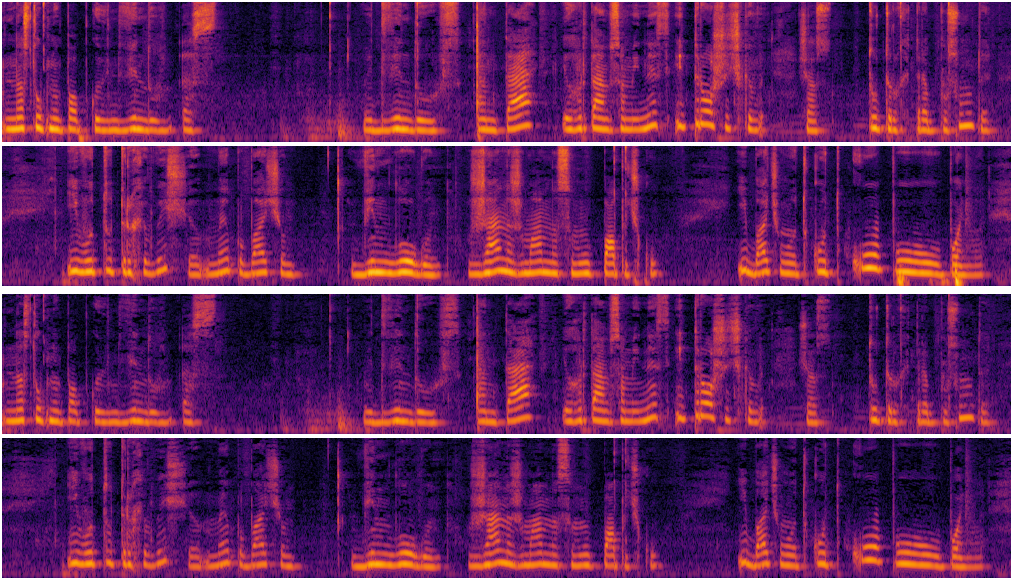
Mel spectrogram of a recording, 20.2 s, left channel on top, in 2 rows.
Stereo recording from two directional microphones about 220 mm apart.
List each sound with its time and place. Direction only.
0.0 s speech: 15° left (ahead or behind)
3.4 s speech: 10° left (ahead or behind)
